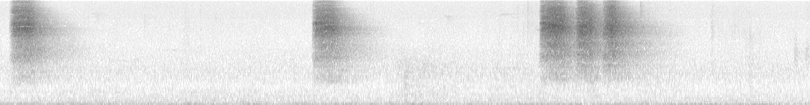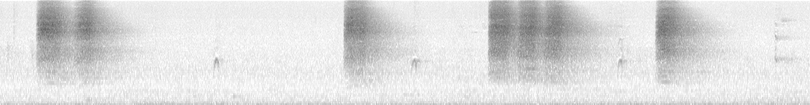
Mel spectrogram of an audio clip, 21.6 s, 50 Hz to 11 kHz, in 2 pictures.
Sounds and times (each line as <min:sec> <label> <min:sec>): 0:00.2 magpie 0:00.8
0:04.2 magpie 0:04.9
0:11.3 magpie 0:12.4
0:15.4 magpie 0:16.5
0:17.3 magpie 0:20.3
